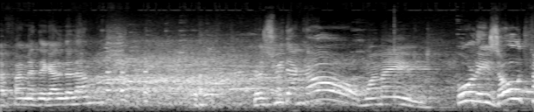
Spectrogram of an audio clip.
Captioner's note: audience laughs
